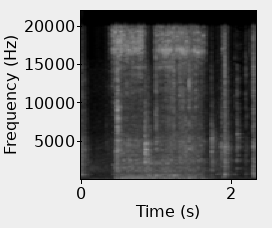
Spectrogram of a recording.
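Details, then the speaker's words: 1994 Ski-Doo Mach 1 670cc 125hp two-stroke go-kart: bursts up, runs rough, sags and cuts out in stutters; seems not to be picking up fuel since switching from gravity bottle feed, fuel pumps suspected, not confirmed. "it's like it's not picking up fuel or something yeah because we never had this problem when we were gravity bottle feeding it"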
